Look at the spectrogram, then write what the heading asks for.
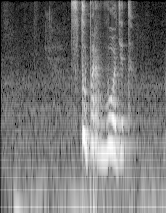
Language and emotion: Russian, angry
